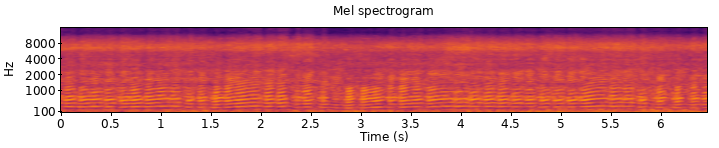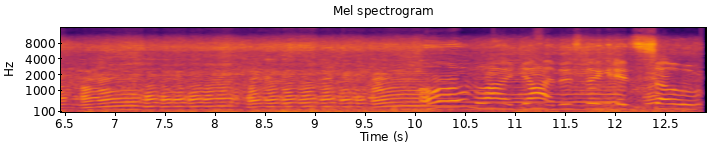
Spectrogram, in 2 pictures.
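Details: Yamaha Zuma scooter, freshly built engine with C16 pipe during break-in ride: crisp two-stroke buzz climbing and falling cleanly through the revs under load, no bogging or misfire; normal running.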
